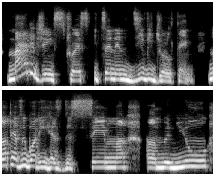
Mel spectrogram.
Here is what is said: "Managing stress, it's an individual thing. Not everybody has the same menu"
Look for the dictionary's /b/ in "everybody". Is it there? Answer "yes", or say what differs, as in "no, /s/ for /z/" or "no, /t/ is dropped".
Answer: yes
